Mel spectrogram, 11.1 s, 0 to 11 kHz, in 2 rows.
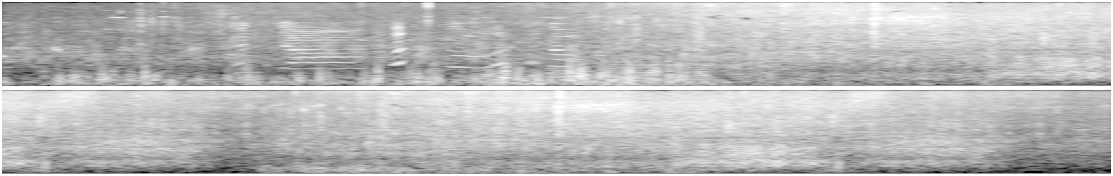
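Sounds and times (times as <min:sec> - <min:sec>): wind rumbling on microphone: 0:00.0 - 0:11.0.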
